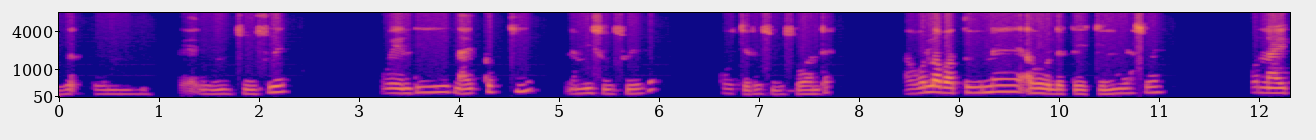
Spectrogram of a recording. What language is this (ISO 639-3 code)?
tuy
